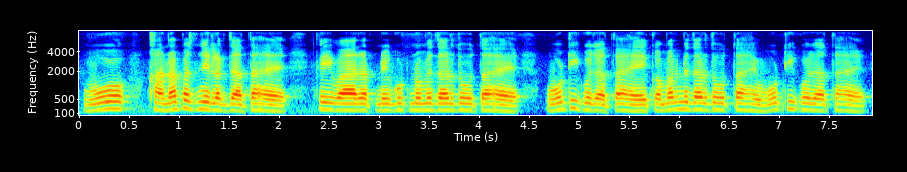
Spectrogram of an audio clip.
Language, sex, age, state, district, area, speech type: Hindi, female, 45-60, Madhya Pradesh, Betul, urban, spontaneous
